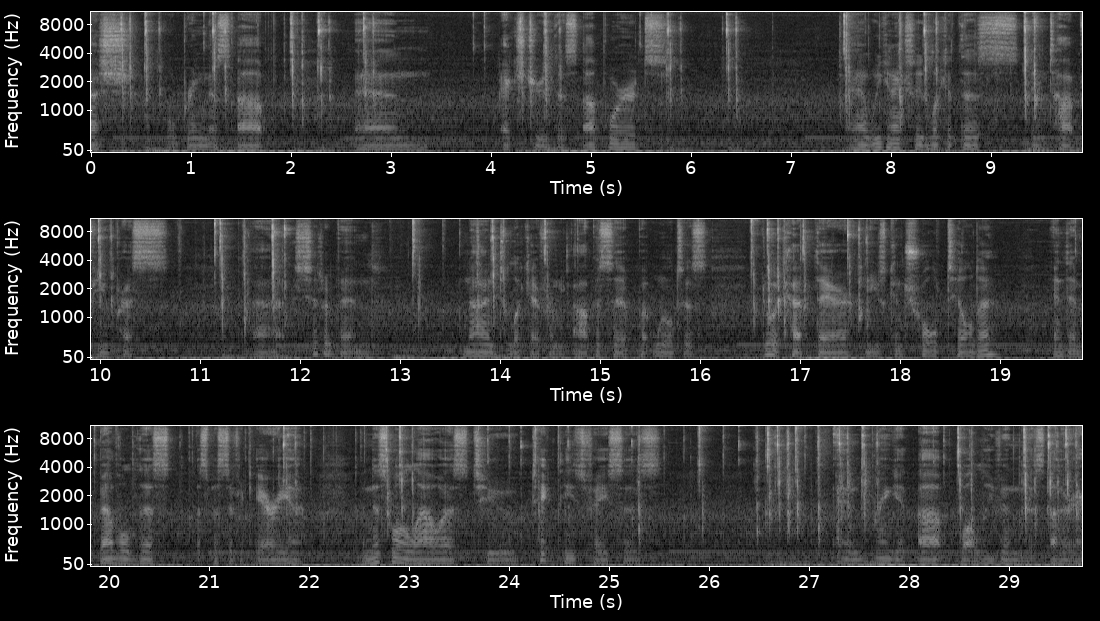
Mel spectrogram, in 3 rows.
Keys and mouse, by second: 0.3 g, 1.2 z, 2.0 Tab, 2.3 a, 2.7 e, 4.2 g, 5.7 z, 6.3 z, 8.3 z, 9.3 KP_9, 10.0 z, 11.7 KP_7, 13.9 z, 14.9-16.6 middle drag, 17.4 ctrl+b, 20.1-21.7 middle drag, 21.7 z, 22.9 ctrl+Tab, 24.1-26.6 drag, 26.6 ctrl+z, 27.3 g, 28.5 Tab, 29.1 Tab, 29.3 a, 29.5 a.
